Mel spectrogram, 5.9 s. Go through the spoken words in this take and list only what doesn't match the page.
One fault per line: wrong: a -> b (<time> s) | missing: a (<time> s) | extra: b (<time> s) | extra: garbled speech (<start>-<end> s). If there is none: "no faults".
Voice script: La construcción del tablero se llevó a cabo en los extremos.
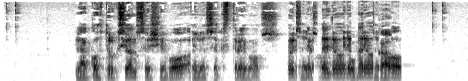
missing: del tablero (1.7 s)
missing: a cabo (2.4 s)
extra: garbled speech (3.6-5.0 s)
